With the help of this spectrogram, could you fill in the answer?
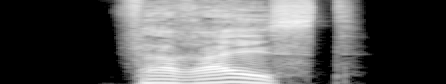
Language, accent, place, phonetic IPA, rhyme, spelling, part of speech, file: German, Germany, Berlin, [fɛɐ̯ˈʁaɪ̯st], -aɪ̯st, verreist, adjective / verb, De-verreist.ogg
- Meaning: 1. past participle of verreisen 2. inflection of verreisen: second-person singular/plural present 3. inflection of verreisen: third-person singular present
